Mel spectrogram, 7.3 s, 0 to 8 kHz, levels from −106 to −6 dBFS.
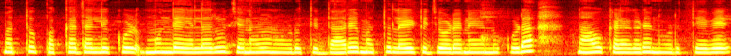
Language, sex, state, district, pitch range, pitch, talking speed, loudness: Kannada, female, Karnataka, Koppal, 215-230 Hz, 225 Hz, 115 wpm, -14 LUFS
